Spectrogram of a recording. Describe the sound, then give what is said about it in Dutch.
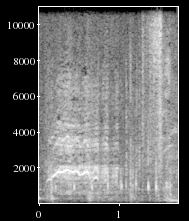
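Many horses neigh and whinny over a busy patter of hoofbeats, clip-clopping together at a steady pace with no talking. “Hoefgetrappel”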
